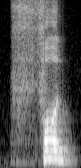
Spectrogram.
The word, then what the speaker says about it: foot: Por ejemplo, la mayoría de las palabras en inglés que tienen doble O se dice como una U, ¿verdad? Foot, foot, ok, doble O, U.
